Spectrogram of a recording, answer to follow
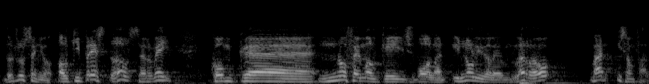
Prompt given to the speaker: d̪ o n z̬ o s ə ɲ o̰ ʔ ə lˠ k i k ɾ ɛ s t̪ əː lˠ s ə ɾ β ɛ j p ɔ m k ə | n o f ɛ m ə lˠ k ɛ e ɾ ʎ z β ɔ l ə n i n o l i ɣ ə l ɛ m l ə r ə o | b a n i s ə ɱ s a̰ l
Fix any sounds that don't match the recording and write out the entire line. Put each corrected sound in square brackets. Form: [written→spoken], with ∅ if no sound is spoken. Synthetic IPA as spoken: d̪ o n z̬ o s ə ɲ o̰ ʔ ə lˠ k i [k→p] ɾ ɛ s t̪ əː lˠ s ə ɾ β ɛ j [p→k] ɔ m k ə | n o f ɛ m ə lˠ k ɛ e [ɾ→∅] ʎ z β ɔ l ə n i n o l i [ɣ→ð] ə l ɛ m l ə r ə o | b a n i s ə ɱ [s→f] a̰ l

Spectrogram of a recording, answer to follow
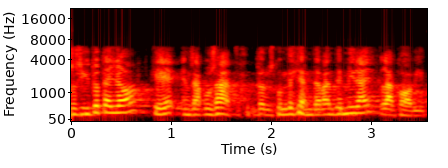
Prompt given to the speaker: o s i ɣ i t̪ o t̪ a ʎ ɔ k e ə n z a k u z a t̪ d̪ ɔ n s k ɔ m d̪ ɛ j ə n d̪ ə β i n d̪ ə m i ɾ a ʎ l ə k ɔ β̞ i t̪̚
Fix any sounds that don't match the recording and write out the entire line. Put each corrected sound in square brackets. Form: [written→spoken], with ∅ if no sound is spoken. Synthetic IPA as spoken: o s i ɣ i t̪ o t̪ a ʎ ɔ k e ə n z a k u z a t̪ d̪ ɔ n s k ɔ m d̪ ɛ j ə [n→m] d̪ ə β [i→a] n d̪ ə m i ɾ a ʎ l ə k ɔ β̞ i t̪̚

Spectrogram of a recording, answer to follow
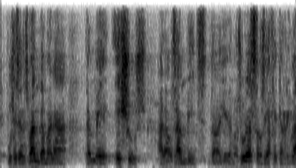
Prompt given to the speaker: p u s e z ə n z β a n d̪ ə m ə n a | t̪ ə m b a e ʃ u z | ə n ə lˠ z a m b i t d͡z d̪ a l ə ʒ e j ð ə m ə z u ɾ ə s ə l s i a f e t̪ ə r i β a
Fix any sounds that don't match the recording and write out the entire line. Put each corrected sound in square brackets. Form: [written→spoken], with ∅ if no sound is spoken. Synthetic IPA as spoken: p u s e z ə n z β a n d̪ ə m ə n a | t̪ ə m b [a→e] e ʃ u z | ə n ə lˠ z a m b i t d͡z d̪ [a→ə] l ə ʒ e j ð ə m ə z u ɾ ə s ə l [s→z] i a f e t̪ ə r i β a

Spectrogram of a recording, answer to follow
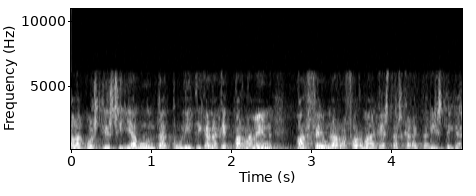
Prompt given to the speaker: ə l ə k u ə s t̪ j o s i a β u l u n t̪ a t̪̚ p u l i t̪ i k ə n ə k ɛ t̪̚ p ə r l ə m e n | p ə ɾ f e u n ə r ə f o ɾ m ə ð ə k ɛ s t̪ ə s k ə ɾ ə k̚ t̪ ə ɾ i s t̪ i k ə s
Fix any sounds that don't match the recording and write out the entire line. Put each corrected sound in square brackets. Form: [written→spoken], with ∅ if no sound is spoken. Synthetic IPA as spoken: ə l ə k [u→w] ə s t̪ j o s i a β u l u n t̪ a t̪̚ p u l i t̪ i k ə n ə k ɛ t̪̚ p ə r l ə m e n | p ə ɾ f e u n ə r ə f o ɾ m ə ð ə k ɛ s t̪ ə s k ə ɾ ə k̚ t̪ ə ɾ i s t̪ i k ə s

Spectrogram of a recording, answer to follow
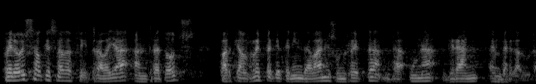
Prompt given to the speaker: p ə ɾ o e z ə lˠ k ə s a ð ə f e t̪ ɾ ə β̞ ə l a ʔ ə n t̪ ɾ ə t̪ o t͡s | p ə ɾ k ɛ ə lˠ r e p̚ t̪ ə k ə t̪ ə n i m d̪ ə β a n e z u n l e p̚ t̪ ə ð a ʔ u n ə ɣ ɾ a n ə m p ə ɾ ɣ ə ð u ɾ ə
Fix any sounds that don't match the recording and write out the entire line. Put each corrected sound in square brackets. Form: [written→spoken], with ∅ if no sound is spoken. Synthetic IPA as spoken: p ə ɾ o e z ə lˠ k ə s a ð ə f e t̪ ɾ ə β̞ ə [l→ʎ] a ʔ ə n t̪ ɾ ə t̪ o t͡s | p ə ɾ k ɛ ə lˠ r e p̚ t̪ ə k ə t̪ ə n i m d̪ ə β a n e z u n [l→r] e p̚ t̪ ə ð [a→ə] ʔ u n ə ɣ ɾ a n ə m [p→b] ə ɾ ɣ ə ð u ɾ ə

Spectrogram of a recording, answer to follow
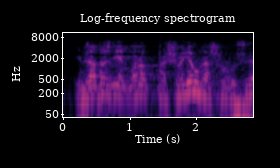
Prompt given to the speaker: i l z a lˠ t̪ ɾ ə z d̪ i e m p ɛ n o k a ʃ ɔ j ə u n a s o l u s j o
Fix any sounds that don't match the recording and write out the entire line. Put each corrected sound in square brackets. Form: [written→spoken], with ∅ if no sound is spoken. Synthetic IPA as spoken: i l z a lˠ t̪ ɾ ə z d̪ i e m [p→b] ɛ n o [k→p] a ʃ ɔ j [ə→a] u n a s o l u s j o

